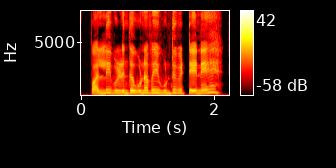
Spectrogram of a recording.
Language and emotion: Tamil, fearful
